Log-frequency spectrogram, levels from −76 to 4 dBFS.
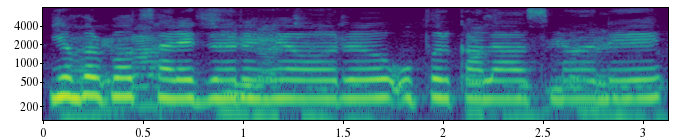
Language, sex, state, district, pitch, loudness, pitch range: Hindi, female, Himachal Pradesh, Shimla, 270 Hz, -16 LUFS, 265-275 Hz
